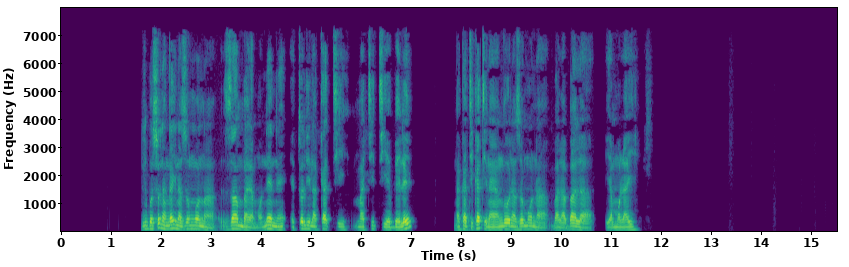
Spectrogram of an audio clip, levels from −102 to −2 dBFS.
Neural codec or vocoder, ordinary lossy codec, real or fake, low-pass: none; MP3, 48 kbps; real; 7.2 kHz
